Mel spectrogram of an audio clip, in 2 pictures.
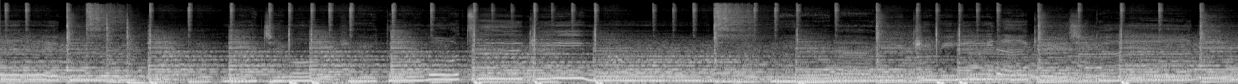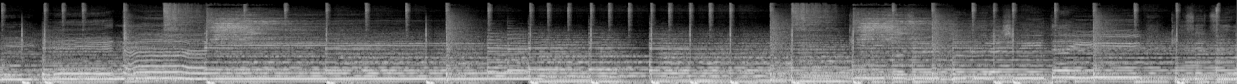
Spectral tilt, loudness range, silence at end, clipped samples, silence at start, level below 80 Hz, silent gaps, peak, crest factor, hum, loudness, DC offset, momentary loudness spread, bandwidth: -6 dB/octave; 2 LU; 0 s; under 0.1%; 0 s; -22 dBFS; none; 0 dBFS; 10 dB; none; -11 LUFS; under 0.1%; 3 LU; 19.5 kHz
